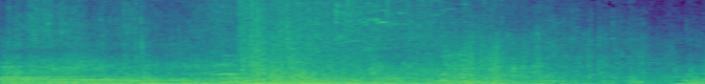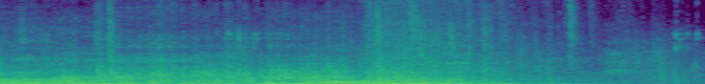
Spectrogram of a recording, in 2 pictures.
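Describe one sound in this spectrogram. Heavy crashes and thuds ring out.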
